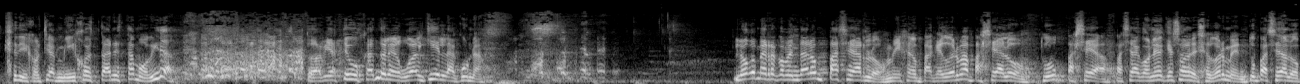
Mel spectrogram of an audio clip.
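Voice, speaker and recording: A man, doing a punchy stand-up monologue and acting out the voices he quotes. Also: high voice. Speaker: stand-up comedian.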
